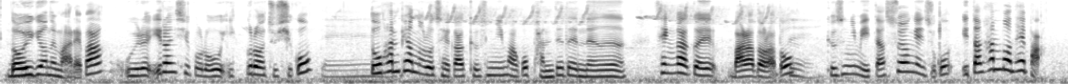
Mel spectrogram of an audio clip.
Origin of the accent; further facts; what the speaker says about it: South Korea; moved away as an adult; now in Australia; 저희 농과대에서도 제가 딱 한국인으로서 딱 한 명 있어요.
